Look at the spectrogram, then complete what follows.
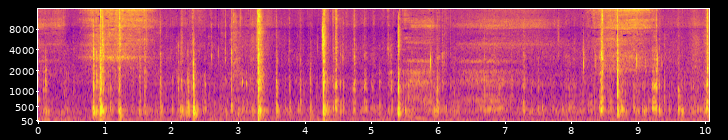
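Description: Hands working a Spektrum Firma 4068 1900 kV brushless motor loose from its mount inside an RC boat hull: scattered clicks, knocks and light scrapes as the motor, its wires and cooling lines are handled.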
